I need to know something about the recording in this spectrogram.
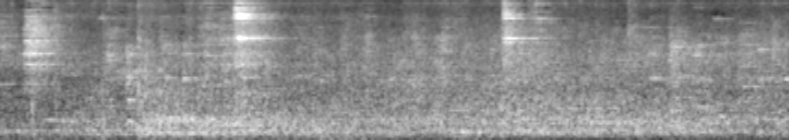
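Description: Hard wheels of a rolling suitcase rumbling steadily across a marble floor, with a few sharper clicks over the seams.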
